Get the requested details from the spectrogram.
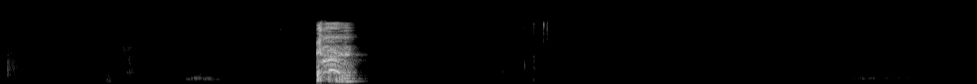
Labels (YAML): expert_labels:
- quality: good
  cough_type: dry
  dyspnea: false
  wheezing: false
  stridor: false
  choking: false
  congestion: false
  nothing: true
  diagnosis: COVID-19
  severity: unknown
age: 23
gender: male
respiratory_condition: false
fever_muscle_pain: false
status: COVID-19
